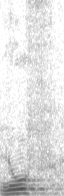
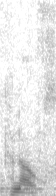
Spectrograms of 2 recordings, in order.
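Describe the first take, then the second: First: The surname is said with an anglicized pronunciation. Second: The surname is said with a German pronunciation. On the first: This is how the family says the name. "we call it North" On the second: This is the original pronunciation of the name. "German pronunciation is Knauf"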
